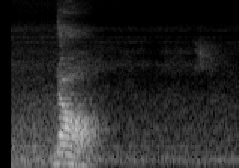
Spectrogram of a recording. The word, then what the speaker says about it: đỏ: đỏ, đỏ. Here the tone is dấu hỏi, so you have to pronounce very carefully.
